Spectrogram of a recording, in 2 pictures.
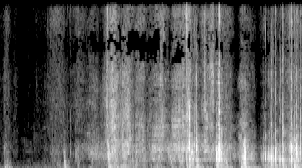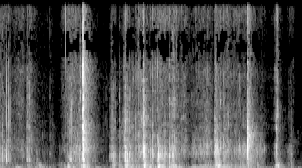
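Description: Pages of a paper picture book being turned and handled: irregular paper rustling with short clicks, one sharper snap about six seconds in.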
